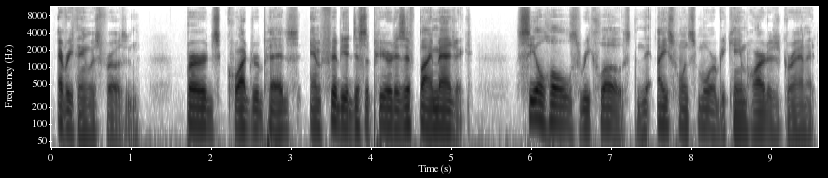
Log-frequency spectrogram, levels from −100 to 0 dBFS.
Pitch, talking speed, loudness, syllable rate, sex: 85 Hz, 140 wpm, -19 LUFS, 5.3 syllables/s, male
